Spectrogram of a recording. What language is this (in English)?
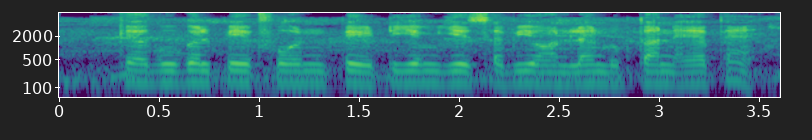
Hindi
